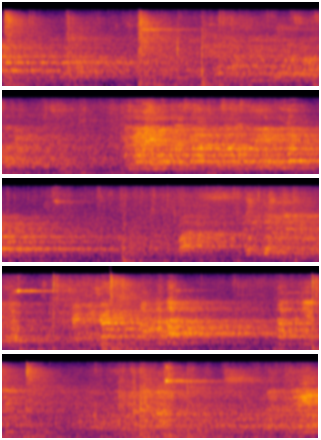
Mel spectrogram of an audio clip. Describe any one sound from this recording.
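Men shout to each other across an echoing hall.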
